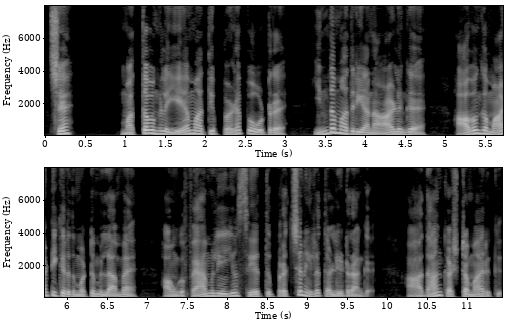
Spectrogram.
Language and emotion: Tamil, sad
